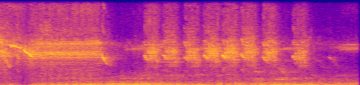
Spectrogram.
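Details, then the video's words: Sparrows chirping in a dense, continuous high chatter from a flock, thin overlapping notes blending into a steady shimmer, with a low hum underneath. "Sparrow Chirping"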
